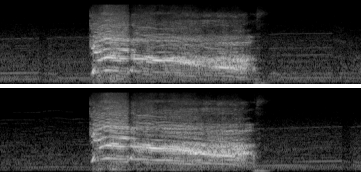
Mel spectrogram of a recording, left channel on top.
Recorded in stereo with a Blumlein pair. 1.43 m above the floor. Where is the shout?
Straight ahead, 0.9 m; by 2.7 s 75° right, 0.9 m.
